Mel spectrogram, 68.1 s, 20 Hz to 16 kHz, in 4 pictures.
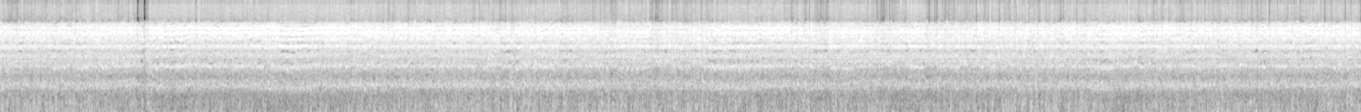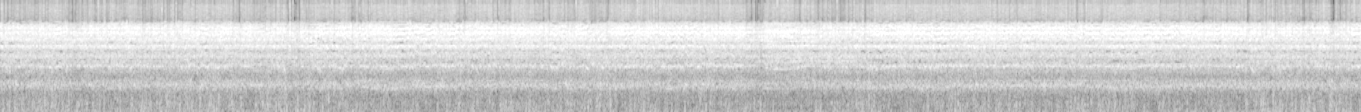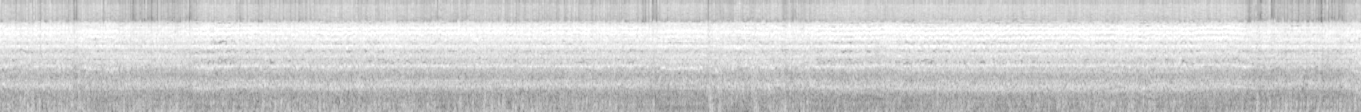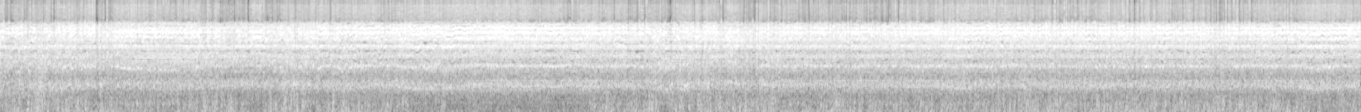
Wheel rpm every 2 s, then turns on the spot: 230, 230, 230, 230, 230, 230, 230, 230, 230, 230, 230, 230, 230, 230, 230, 230, 230, 230, 230, 230, 240, 230, 220, 210, 220, 220, 220, 220, 230, 240, 250, 230, 230, 230.
none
